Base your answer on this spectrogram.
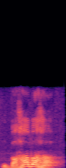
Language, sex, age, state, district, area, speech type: Sanskrit, male, 45-60, Odisha, Cuttack, urban, spontaneous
